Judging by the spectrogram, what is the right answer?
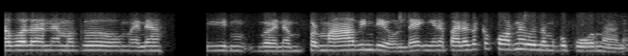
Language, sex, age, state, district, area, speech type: Malayalam, female, 45-60, Kerala, Kottayam, urban, conversation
